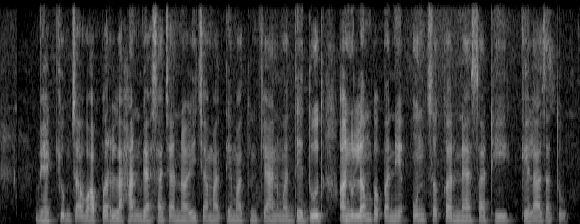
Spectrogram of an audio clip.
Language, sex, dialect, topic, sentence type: Marathi, male, Varhadi, agriculture, statement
